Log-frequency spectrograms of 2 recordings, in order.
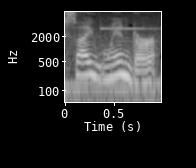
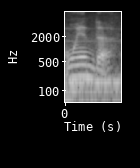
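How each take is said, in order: First: The word ends with an 'er' sound. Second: The word ends with an 'uh' sound. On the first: "I don't actually say winder" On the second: "I put a uh on the end of it"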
